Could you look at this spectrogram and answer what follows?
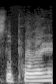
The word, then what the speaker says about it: Lepore: No, this is Jill Lepore, I think it's Lepore, I think is how she pronounces her name, her Secret History of Wonder Woman.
